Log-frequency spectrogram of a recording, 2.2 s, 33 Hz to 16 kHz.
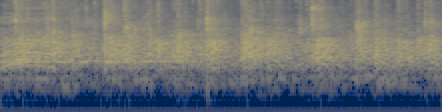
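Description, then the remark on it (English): A crowd applauds audience members aged between 25 and 50 who have stood up, a dense crackle of many hands clapping at an even, sustained loudness with no talking over it. “Right, let's give them a round of applause as well.”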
